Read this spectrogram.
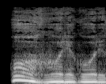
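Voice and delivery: loud, repeated lament. A narrator's reading. Ksyusha repeats her grief by rote, loud lament. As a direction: wail it out mechanically. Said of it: "приговаривала Ксюша машинально".

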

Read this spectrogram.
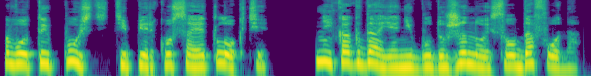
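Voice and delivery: ordinary delivery

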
